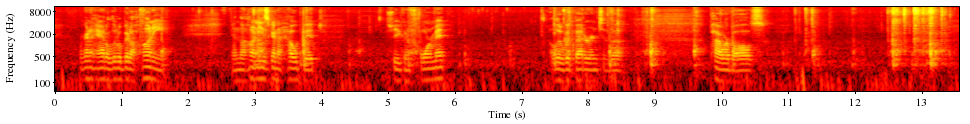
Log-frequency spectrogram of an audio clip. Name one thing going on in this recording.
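A spoon scrapes and clinks against a bowl while stirring a thick mixture.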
